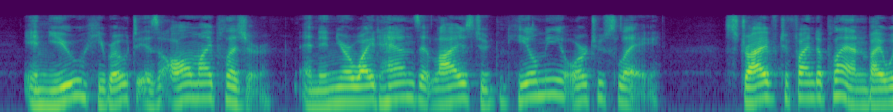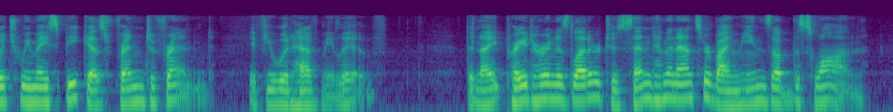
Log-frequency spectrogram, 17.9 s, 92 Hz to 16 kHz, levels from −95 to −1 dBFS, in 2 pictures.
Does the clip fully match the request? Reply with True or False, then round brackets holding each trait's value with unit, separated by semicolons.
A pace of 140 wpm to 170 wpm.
False (195 wpm)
